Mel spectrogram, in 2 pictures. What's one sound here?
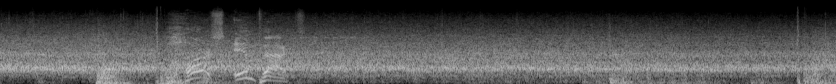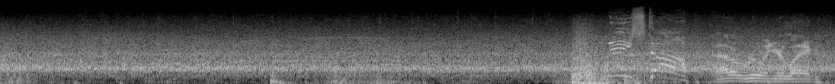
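Heavy bodies thud onto a wrestling ring mat.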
